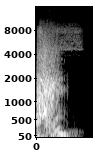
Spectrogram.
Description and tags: Creature Voice, A3, Dry
Raw audio of scraping a wet polystyrene bodyboard with my hands. Then processed and edited with a pitch shifter in Cubase to sound like a creature. Part of a sound library that creates vocalization sounds using only a bodyboard.
An example of how you might credit is by putting this in the description/credits:
The sound was recorded using a "H1 Zoom recorder" and edited in Cubase on 16th August 2017.
vocalisation, bodyboard, BB, Hidden, creature, monster, stretch, Voices, vocalization, surfboard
